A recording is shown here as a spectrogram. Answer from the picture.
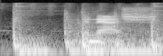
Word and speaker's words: panache: Panache. There's a schwa on the first syllable.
